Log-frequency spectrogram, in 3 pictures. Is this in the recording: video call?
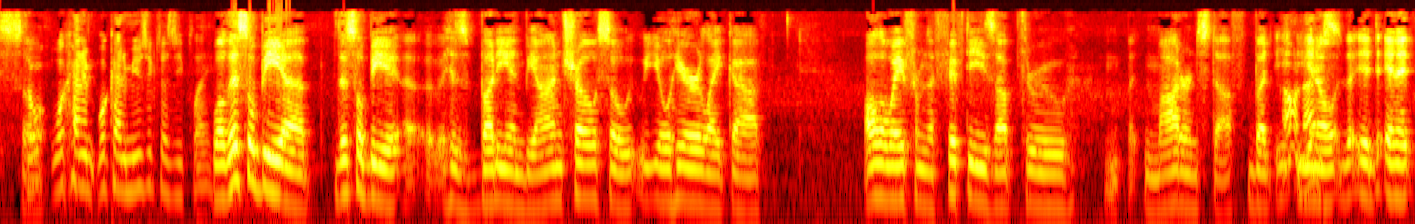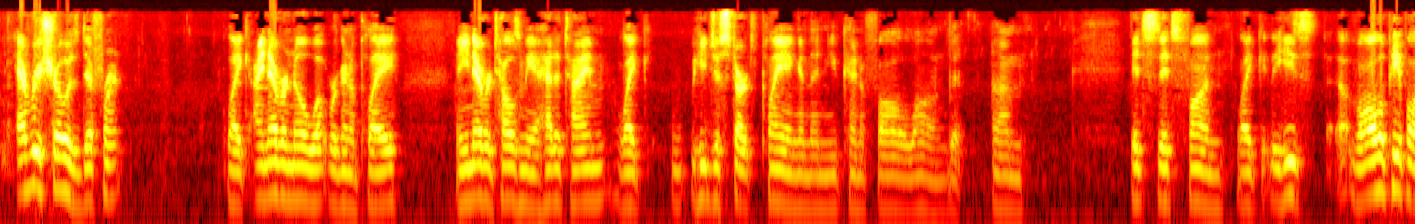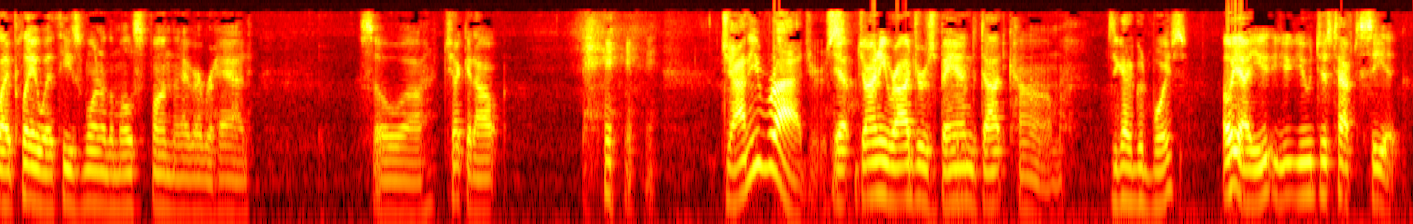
no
